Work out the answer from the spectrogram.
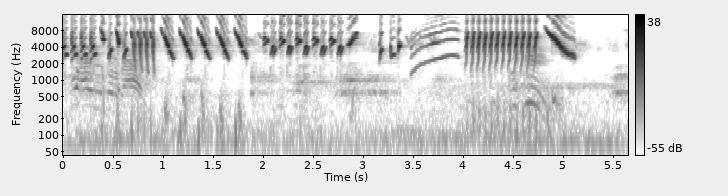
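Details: Wild goldfinch singing in a cage: fast rattling trills, rolling twitters, rising and falling whistled slurs and a dense buzzy trill, delivered almost without pause.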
